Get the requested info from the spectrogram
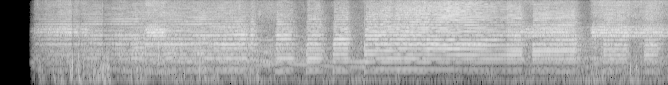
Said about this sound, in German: Das wütende Gehupe ist in äh, Michigan äh, vonstatten gegangen.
